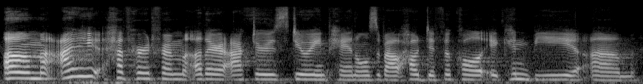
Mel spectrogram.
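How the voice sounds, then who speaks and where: A woman's voice: a little high, sharp tone. A woman asking a long, carefully worded question as an audience member at a live panel. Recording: noisy live room ambience.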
